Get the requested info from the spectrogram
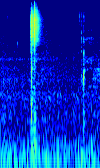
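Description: A single short, sharp click from the computer control advancing the presentation to the next slide, followed by a much fainter tick; otherwise quiet room tone.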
